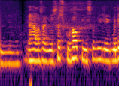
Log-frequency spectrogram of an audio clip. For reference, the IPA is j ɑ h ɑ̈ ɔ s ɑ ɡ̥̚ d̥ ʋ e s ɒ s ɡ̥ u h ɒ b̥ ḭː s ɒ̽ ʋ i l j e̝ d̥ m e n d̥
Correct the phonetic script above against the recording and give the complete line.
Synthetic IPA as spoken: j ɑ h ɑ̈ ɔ s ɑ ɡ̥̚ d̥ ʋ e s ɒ s ɡ̥ u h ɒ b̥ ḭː s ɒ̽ ʋ i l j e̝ ɡ̥ m e n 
